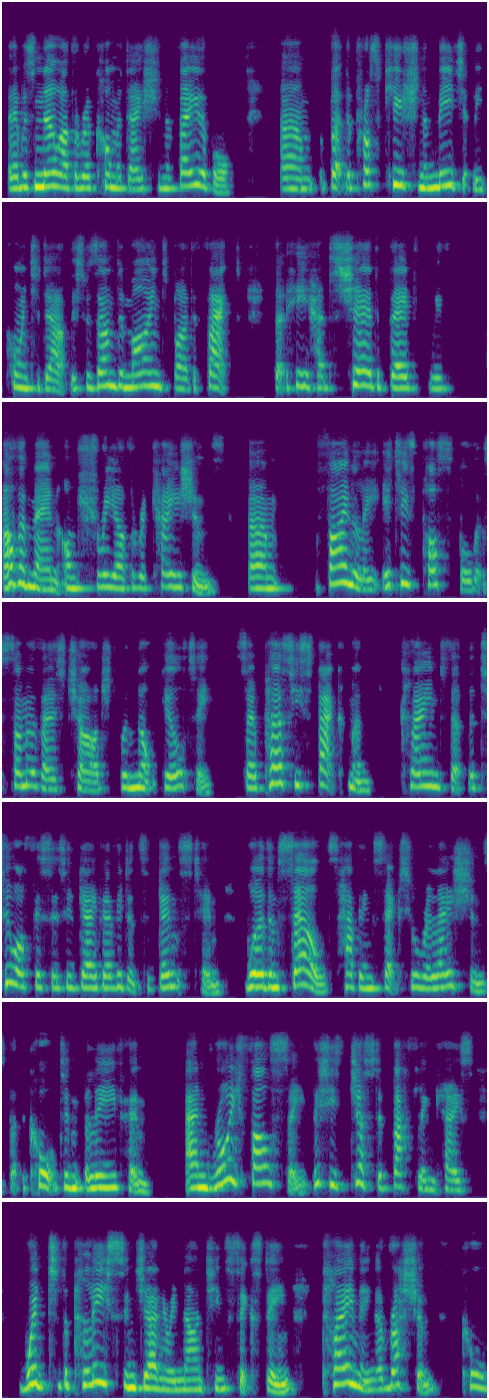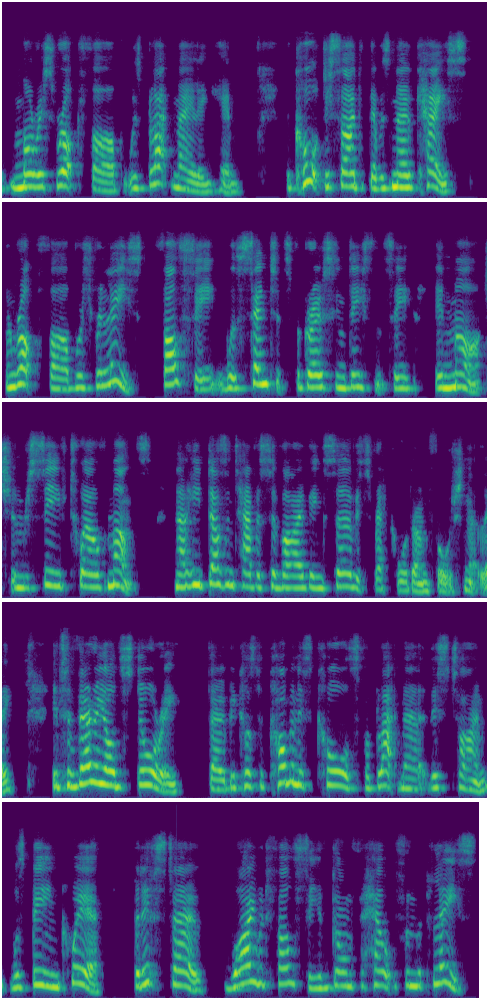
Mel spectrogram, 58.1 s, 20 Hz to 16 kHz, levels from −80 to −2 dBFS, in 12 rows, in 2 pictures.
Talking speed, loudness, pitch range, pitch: 160 wpm, -19 LUFS, 210-260 Hz, 230 Hz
